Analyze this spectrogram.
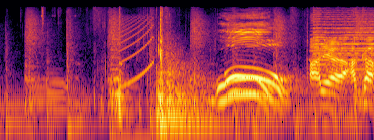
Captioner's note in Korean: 두둥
